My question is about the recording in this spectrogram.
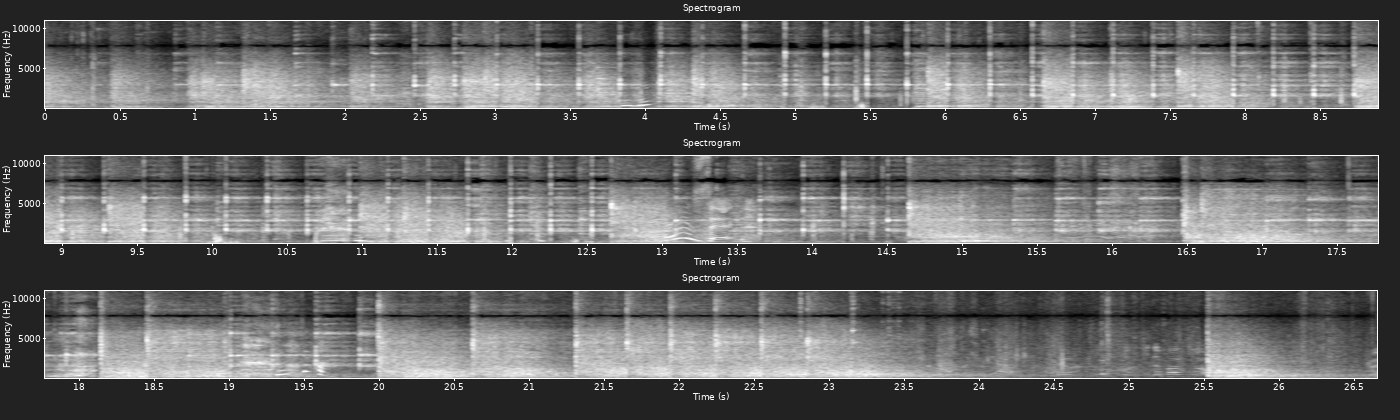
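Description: Campers banging and clanging on objects and shouting together to scare off a bear in the campsite: a dense, continuous clatter of strikes with yelling voices and a steady high tone underneath, dying down near the end.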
